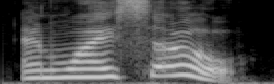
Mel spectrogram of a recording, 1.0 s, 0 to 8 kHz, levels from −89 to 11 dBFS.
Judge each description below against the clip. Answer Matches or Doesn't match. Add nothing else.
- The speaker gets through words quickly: Doesn't match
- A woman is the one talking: Matches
